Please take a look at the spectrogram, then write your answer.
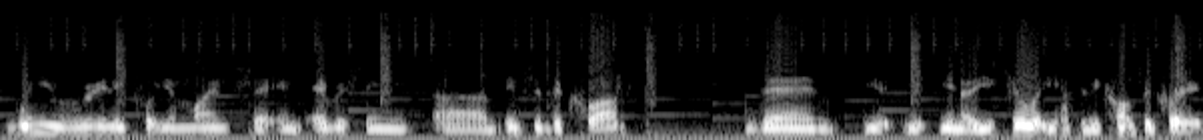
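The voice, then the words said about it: Slight non-Texan accent. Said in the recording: “there's a little bit of an accent there. You know, it doesn't sound like that native Texas accent either”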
